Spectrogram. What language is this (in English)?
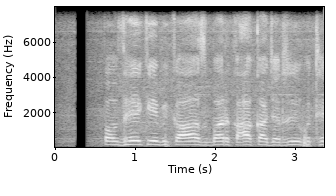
Chhattisgarhi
